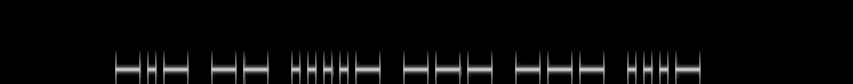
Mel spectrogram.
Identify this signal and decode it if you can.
Morse code, heard as a keyed tone, about 15 wpm, 700 Hz. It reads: KM4OOV
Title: USA Call Signs 15wpm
